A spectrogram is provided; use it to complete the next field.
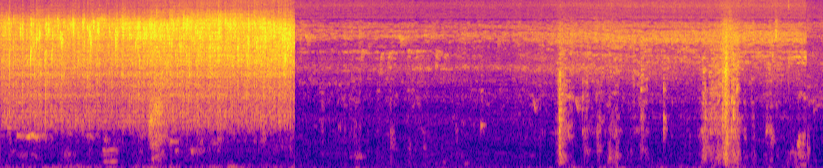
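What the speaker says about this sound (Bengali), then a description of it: "দেখুন বন্ধুরা চিংড়ি মাছ কড়াতে দিয়েছি" Shrimp sizzles loudly in hot oil in a wok, a dense steady hiss for the first few seconds before dropping to a quieter crackle with occasional sharper spits and stirring clatter.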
